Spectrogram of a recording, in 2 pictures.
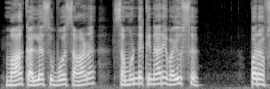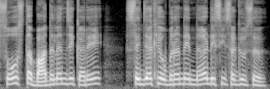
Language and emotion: Sindhi, sad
